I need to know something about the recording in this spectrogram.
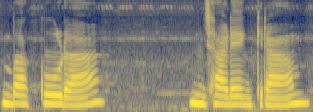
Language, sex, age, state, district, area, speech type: Santali, female, 18-30, West Bengal, Bankura, rural, spontaneous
